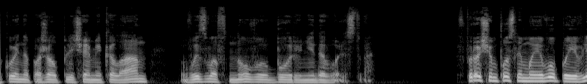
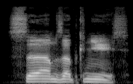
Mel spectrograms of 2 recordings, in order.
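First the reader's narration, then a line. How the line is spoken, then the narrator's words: Bark. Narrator (Russian): рявкнул Хан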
